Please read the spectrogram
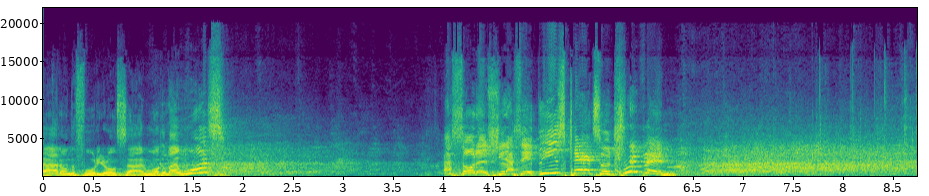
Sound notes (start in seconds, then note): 1.2 audience laughing; 6.2 laughs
